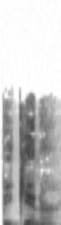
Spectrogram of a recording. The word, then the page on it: beginner: American English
